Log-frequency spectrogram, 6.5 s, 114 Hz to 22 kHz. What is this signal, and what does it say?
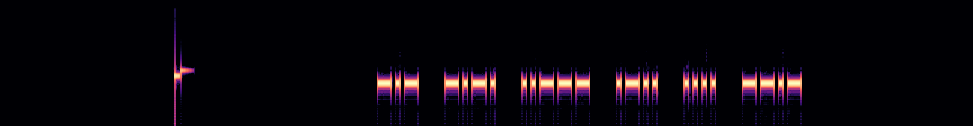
Morse code, heard as a keyed tone, about 40 wpm, spaced as for 29 wpm, 700 Hz. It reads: KC2LHQ
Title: USA Call Signs - 6 Characters - 2x Character Spacing - 40wpm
